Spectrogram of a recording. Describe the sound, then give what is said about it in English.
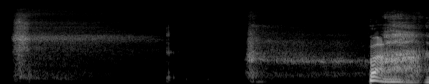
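Three people at a school take loud, deep breaths together in long, airy rushes of over a second each. The second breath ends in a short voiced burst. “Really loud. Let's take a deep breath. Go on.”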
